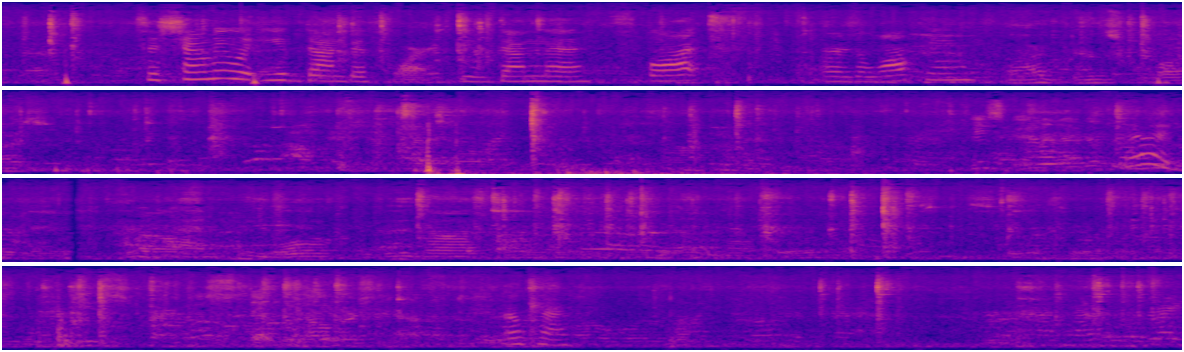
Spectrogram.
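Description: A woman speaks calmly and encouragingly close by.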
